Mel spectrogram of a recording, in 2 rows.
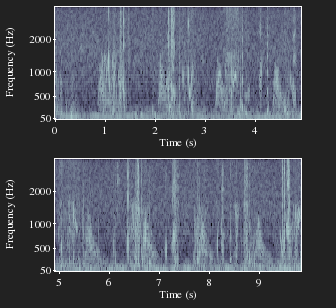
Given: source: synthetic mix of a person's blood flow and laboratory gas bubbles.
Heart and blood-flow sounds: Doppler ultrasound of blood flow; subclavian vein
0.00-0.17 s: bubbles
0.20-0.45 s: bubbles
0.91-1.45 s: bubbles
1.92-1.98 s: bubbles
2.08-2.15 s: bubbles
2.21-2.85 s: bubbles
3.35-3.90 s: bubbles
4.08-4.16 s: bubbles
4.21-4.31 s: bubbles
4.56-4.83 s: bubbles
4.96-5.44 s: bubbles
6.07-6.22 s: bubbles
6.33-6.94 s: bubbles
7.10-7.20 s: bubbles
7.23-7.43 s: bubbles
7.68-7.96 s: bubbles
8.13-8.32 s: bubbles
8.41-9.06 s: bubbles
9.39-9.85 s: bubbles
From the record:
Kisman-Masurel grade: 243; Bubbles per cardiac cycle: several, 3 to 8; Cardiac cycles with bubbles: 100%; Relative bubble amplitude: loud (0.450 to 0.775); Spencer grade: 3 (all of the cardiac periods contain showers or single bubble signals, but not dominating or overriding the cardiac motion signals); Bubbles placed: anywhere in the cardiac cycle

